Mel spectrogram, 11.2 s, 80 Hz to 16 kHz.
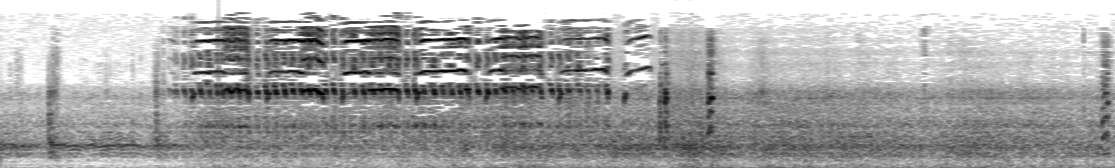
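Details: At a peregrine falcon nest on a water tower in Axel, between March and May 2011, a few seconds of rapid, harmonic chattering notes, then the calls stop and steady low rumbling noise and scattered clicks fill the rest.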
